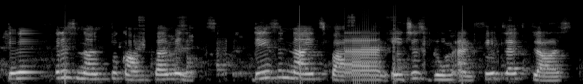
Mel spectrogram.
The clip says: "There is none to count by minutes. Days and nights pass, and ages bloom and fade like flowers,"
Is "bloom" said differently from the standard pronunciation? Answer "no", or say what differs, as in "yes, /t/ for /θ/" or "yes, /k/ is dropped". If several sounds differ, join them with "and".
yes, /l/ is dropped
